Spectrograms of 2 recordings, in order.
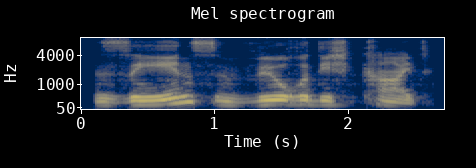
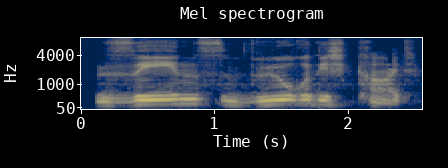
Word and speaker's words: Sehenswürdigkeit: 얘는 원래 sehenswürdig가 있었고 이걸 명사로 만드느라고 kite를 붙여준 거기 때문에 그 발음을 살려서 sehenswürdigkeit라고 읽어주는 게 맞습니다.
